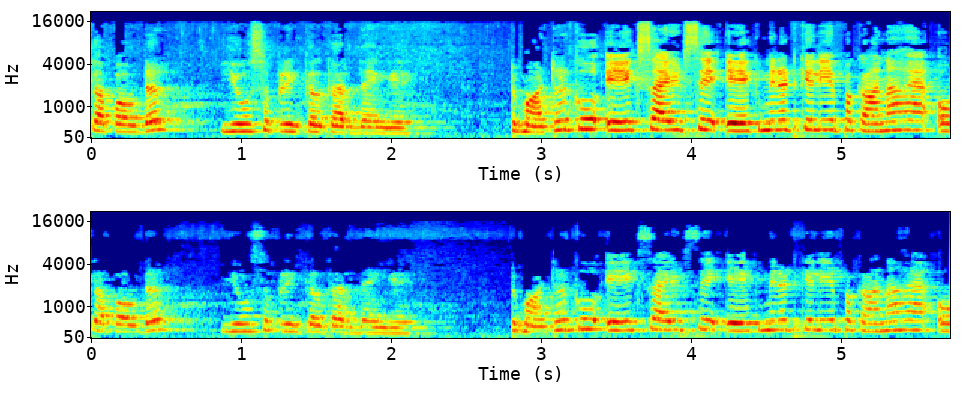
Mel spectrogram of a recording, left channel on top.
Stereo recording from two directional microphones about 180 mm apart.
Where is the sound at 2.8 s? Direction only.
45° left (ahead or behind).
